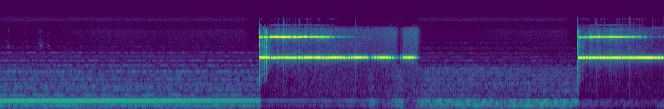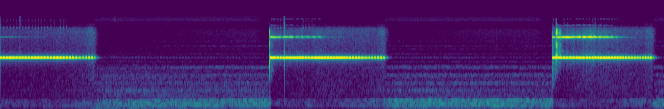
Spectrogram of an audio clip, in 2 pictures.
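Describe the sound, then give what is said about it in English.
A meditation chime rings four times at slow, even intervals, each clear metallic tone sustaining for a couple of seconds over a steady low humming drone. “And now with each chime, imagine the lotus flower blooming and filling the throat area.”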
